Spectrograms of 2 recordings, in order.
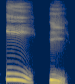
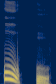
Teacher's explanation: ई बोलते हुए ऐसा लगा जैसे जीभ का अगला हिस्सा ऊपर तालू की तरफ उठ रहा है, और ऊ बोलते हुए जीभ पीछे की तरफ खिंच रही है। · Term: अग्र और पश्च स्वर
